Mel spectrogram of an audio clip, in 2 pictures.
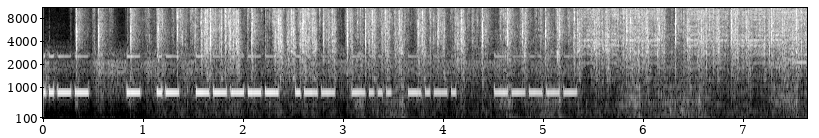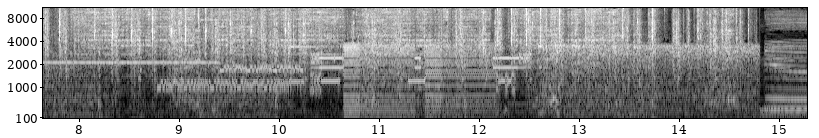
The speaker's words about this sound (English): Man, I'm just so psyched every time I hear that old modem noise. Gives me that good feels.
